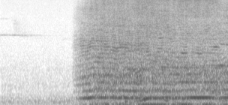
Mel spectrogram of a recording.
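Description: Go-kart engines roar loudly as the karts race past close by.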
